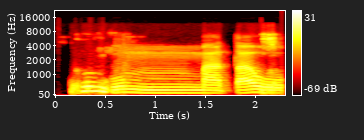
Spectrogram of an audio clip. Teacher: mim tasdid dibaca mendengung atau gunah, ditahan 2 harokat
